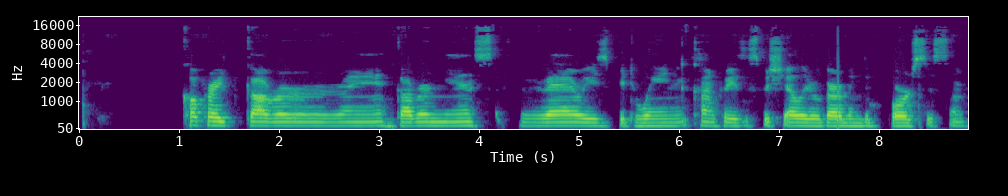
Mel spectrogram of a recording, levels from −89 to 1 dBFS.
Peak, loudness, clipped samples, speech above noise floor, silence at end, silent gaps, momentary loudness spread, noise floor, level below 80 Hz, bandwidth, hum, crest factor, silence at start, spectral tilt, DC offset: -2 dBFS; -18 LUFS; under 0.1%; 67 dB; 0 s; none; 10 LU; -85 dBFS; -58 dBFS; 16 kHz; none; 16 dB; 1.05 s; -5.5 dB/octave; under 0.1%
